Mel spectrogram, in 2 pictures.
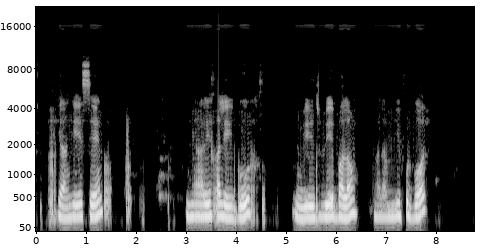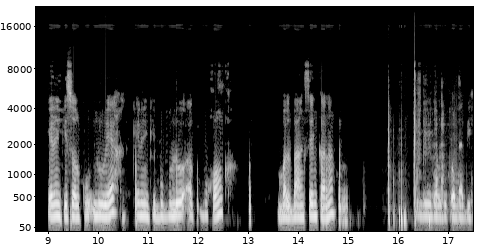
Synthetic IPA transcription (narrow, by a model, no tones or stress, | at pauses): jaŋɡɛsɛn | ɲaɾixɐlɛjɡoː | uŋɡɛːzuwebɐlɔŋ | mɐnamnifut̚bɔːl | kɛnɛɲkisɔlkuluwɛxkɛnɛŋkibubuloʔɐ̰k̚buxɔŋk | bɐlbaːŋsɛnkɐnɐ | ŋɡɛːdɐwdukɔdɐbi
